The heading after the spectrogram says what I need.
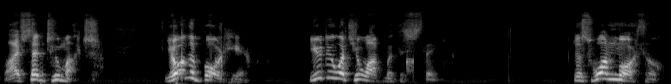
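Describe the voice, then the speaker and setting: A man's voice: high-pitched, big pitch swings, unhurried, bright, forceful tone, breathy edge, heavily acted. A man playing an earnest, indignant young idealist who stammers, in a live radio play reading. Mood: indignant, impassioned. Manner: stammering, impassioned. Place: remote online reading from home.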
